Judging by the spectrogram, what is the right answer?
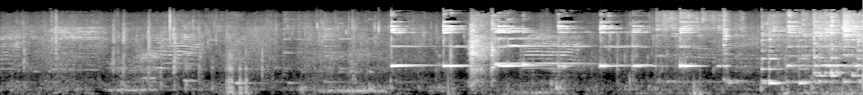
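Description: Sheep bells ringing and clinking as the flock moves and feeds, starting about four seconds in and growing louder near the end, with a few low sheep bleats earlier.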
